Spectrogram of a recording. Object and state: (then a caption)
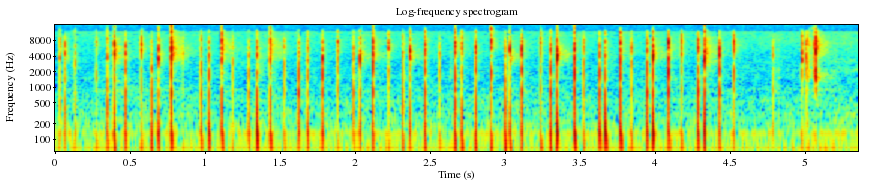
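Glass-backed smartphone. A thin, solid black Android phone with a glass back, held near the microphone, is tapped and scratched with fingernails. A rapid, uneven series of sharp, dry clicks and light scratches runs throughout, each cutting off almost instantly over a low, steady hum.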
